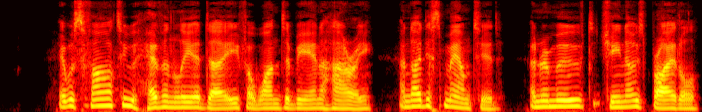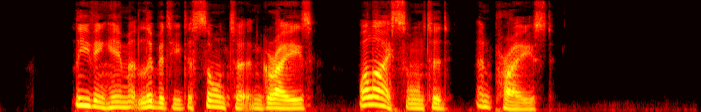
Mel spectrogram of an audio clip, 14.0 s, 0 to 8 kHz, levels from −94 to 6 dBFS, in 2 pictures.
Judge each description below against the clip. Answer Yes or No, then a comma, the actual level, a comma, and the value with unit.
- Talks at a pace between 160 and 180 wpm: No, average, 145 wpm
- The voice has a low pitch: Yes, low, 130 Hz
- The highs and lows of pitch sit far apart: Yes, wide, 5.8 semitones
